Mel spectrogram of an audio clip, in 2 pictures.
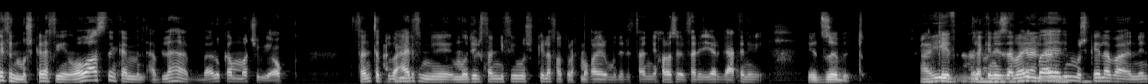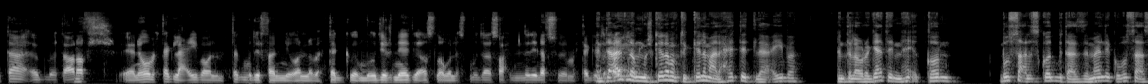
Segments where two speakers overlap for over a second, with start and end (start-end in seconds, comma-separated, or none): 9.4-10.7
